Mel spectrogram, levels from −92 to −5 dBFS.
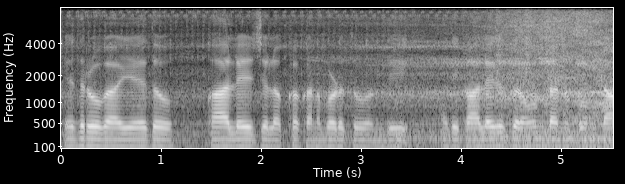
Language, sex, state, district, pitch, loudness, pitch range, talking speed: Telugu, male, Andhra Pradesh, Sri Satya Sai, 105 Hz, -16 LUFS, 100-105 Hz, 120 wpm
